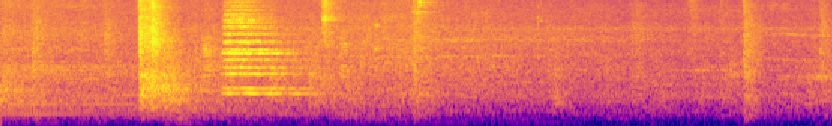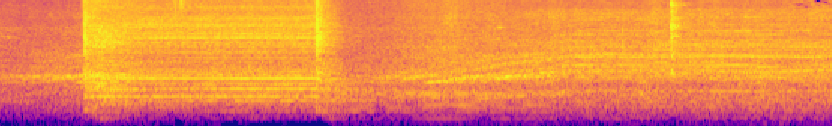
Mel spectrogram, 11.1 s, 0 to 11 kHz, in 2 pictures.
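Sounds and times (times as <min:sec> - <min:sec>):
crane hoist motor whining: 0:05.4 - 0:11.0.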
